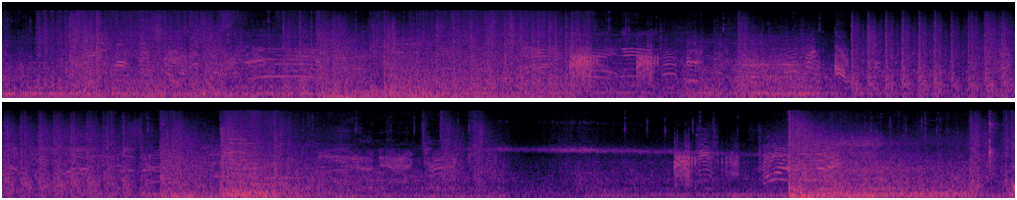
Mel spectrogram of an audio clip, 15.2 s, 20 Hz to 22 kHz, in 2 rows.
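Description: Mortar and gunfire in the video game Company of Heroes 2, heavy booming impacts and rattling small-arms fire rolling continuously at battlefield distance, with voices talking over it and a loud blast near the end.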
